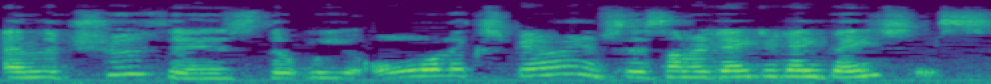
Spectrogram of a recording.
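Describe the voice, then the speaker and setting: Speaking at a fairly quick pace with a British accent, a woman uses a fairly high pitch with very wide pitch swings over noticeable background noise. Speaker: hypnotherapist and author. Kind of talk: interview.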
